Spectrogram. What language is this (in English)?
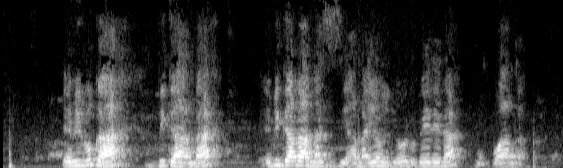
Ganda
